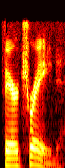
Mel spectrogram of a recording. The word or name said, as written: fair-trade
